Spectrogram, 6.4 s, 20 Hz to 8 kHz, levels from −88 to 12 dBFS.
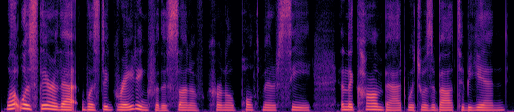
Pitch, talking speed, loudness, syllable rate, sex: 190 Hz, 185 wpm, -22 LUFS, 5.3 syllables/s, female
